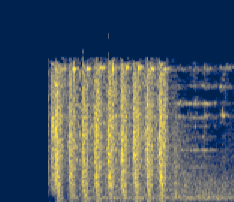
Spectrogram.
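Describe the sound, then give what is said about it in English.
A loud burst of rapid gunfire, about ten shots in quick succession, followed by a dense, lingering reverberant wash as the shots echo through a long tunnel. “There are shots all around you.”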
